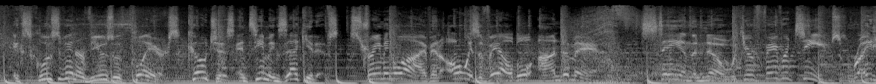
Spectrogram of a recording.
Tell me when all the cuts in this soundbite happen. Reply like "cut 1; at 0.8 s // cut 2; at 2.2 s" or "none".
none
